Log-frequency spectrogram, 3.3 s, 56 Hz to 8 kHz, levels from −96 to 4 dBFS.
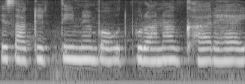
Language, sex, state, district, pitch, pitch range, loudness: Hindi, female, Jharkhand, Deoghar, 235 Hz, 225-240 Hz, -17 LUFS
